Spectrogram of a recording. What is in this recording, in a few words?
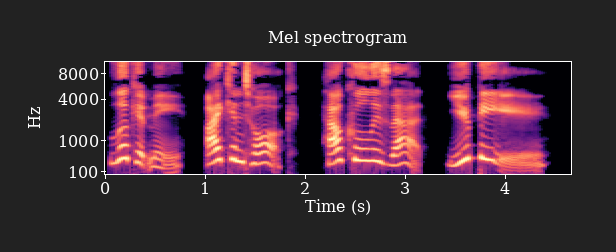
Voice Woman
